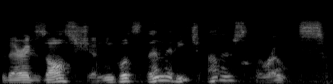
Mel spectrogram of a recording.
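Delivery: hammed-up next-week promo read; dramatic episode preview. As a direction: build to a swooping high reveal, then hush.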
